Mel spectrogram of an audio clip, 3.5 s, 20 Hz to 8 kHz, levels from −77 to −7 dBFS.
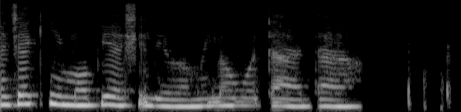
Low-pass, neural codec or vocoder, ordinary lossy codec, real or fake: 7.2 kHz; none; none; real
